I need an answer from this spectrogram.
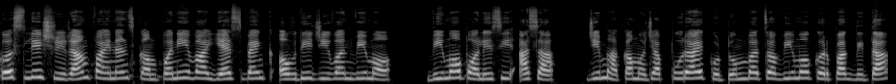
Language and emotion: Goan Konkani, neutral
